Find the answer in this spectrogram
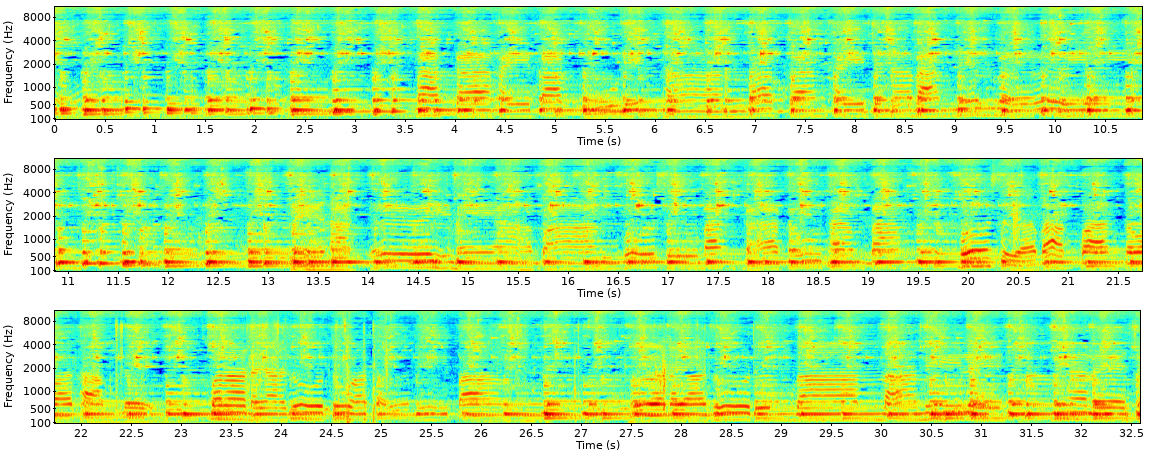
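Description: Bunches of small metal jingle bells (Then ritual shakers) shaken by hand in a steady beat, with a woman singing a chant-like Then song over them.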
